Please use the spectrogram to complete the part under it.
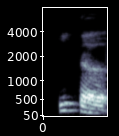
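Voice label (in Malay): "eter", Malay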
